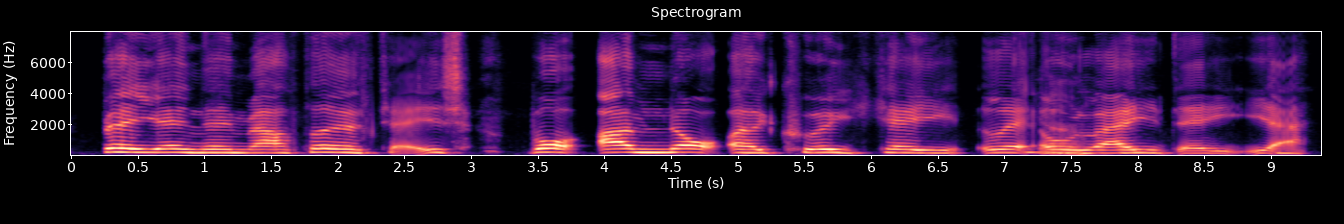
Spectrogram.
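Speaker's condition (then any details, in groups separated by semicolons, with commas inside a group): Cerebral palsy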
